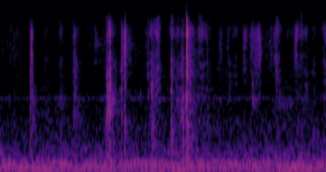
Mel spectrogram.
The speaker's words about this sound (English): I was shuffling as I am shuffling now. Although these cards are harder to slide into each other. My shuffling is mostly cutting the deck.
